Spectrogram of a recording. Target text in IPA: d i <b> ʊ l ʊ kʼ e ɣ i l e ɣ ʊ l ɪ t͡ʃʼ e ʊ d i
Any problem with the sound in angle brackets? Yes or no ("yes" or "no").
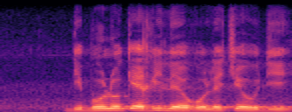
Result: no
